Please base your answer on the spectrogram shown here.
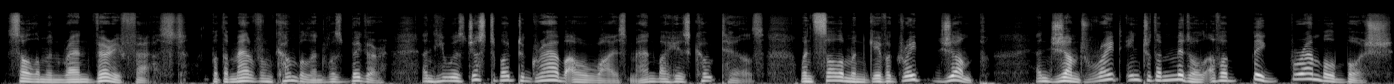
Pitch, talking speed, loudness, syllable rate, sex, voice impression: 140 Hz, 180 wpm, -20 LUFS, 4.5 syllables/s, male, very masculine, adult-like, slightly cool, slightly calm, slightly reassuring, slightly kind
